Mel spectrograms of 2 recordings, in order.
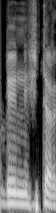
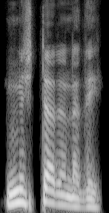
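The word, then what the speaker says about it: Dniester: निस्टर नदी, निस्टर। इंग्लिश में देखेंगे तो इसका उच्चारण डी से होता है, तो कोई लोग इसको डिनिस्टर भी कहते हैं, जबकि एन से पहले डी आपका साइलेंट हो गई है।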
